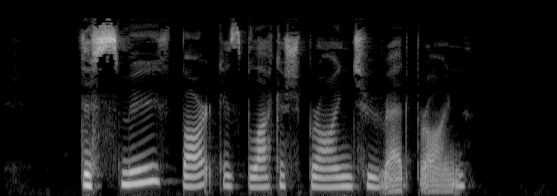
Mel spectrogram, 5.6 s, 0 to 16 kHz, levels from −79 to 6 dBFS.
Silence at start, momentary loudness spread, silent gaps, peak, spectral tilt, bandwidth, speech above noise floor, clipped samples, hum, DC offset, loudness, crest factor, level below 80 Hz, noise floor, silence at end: 0.8 s; 17 LU; none; 0 dBFS; -3 dB/octave; 11.5 kHz; 56 dB; under 0.1%; none; under 0.1%; -19 LUFS; 22 dB; -58 dBFS; -77 dBFS; 0.9 s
